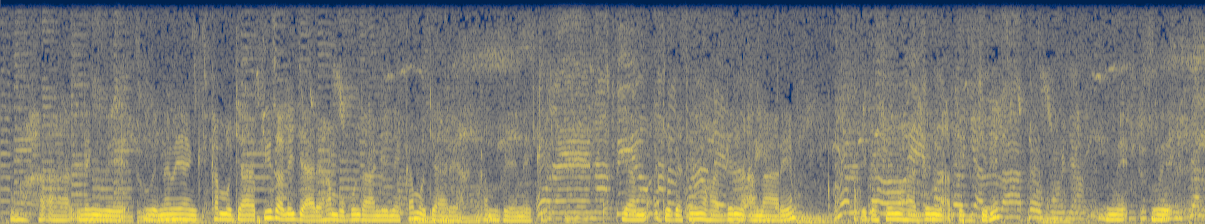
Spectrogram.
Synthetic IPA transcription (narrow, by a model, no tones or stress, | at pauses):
ha̰lɛŋwɛwɛnawɛaɡkamɔɟapisalɛɟaɾɛɦambɔɡundaaŋɡɛnɛkamɔɟaɾɛakamfɛnɛkɛ | ŋɡamd͡ʒɛɡatɛnɔɦadːinːaʔanaɾɛmd͡ʒɛɡatɛnɔɦadinːa̰ʔa̰pet͡ʃiɾɛ | mɛwɛ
